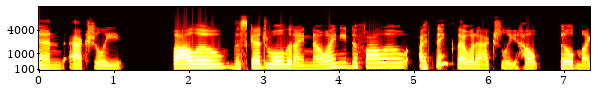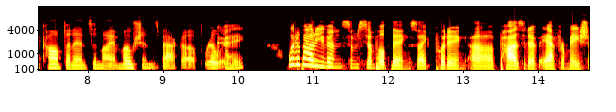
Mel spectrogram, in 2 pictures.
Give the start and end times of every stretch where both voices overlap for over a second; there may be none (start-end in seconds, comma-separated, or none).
none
